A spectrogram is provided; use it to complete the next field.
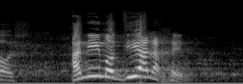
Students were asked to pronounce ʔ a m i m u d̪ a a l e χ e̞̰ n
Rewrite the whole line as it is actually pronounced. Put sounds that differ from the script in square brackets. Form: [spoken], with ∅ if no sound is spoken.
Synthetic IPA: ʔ a [n] i m [o] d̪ [i] a l [a] χ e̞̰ [m]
